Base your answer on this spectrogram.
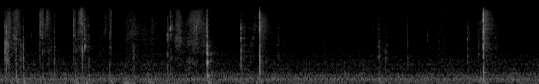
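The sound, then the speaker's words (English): Tarot cards being shuffled, a steady papery riffling and sliding that runs the whole time, with a few sharper snaps of cards standing out above the soft continuous rustle. “Let me pull one more card on this to see if I can get something clearer than that.”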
